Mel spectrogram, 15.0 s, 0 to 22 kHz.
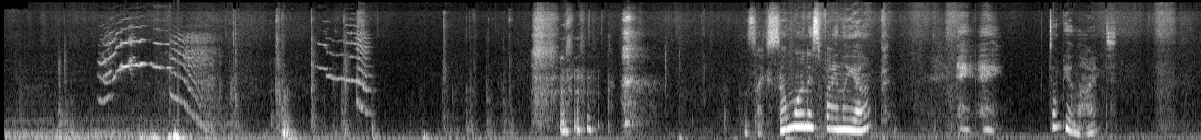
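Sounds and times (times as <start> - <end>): door creaking on hinges: 0.7 - 4.8.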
